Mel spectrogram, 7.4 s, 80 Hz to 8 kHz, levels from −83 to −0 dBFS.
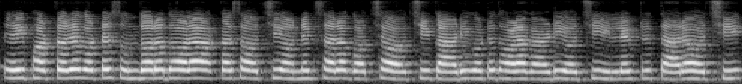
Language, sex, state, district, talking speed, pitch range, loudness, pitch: Odia, female, Odisha, Nuapada, 160 wpm, 270-290 Hz, -13 LUFS, 280 Hz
